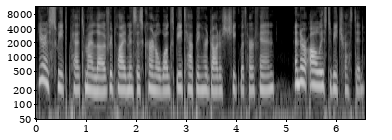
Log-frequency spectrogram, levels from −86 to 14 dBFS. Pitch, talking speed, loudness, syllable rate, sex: 215 Hz, 210 wpm, -18 LUFS, 5.6 syllables/s, female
